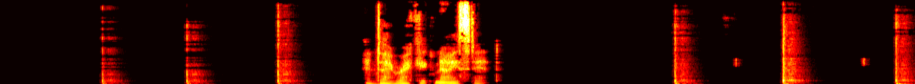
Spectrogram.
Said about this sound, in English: That tapping came faster and more steady.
